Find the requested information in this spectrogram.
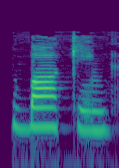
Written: bocking

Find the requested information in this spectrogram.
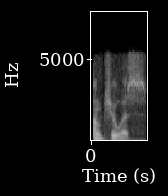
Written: unctuous

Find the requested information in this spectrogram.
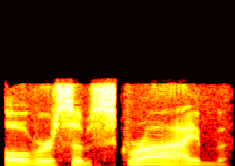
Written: oversubscribe

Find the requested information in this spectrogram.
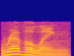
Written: revelling

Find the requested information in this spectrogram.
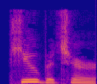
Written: cubature

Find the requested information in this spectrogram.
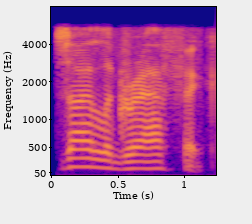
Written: xylographic

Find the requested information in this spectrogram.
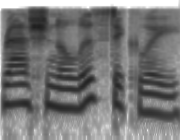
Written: rationalistically

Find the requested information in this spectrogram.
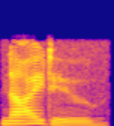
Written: Naidu

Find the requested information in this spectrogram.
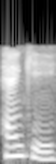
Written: hankie

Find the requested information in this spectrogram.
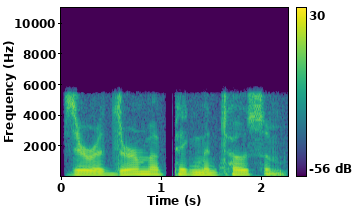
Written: xeroderma pigmentosum

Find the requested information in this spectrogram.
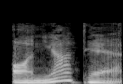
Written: onate

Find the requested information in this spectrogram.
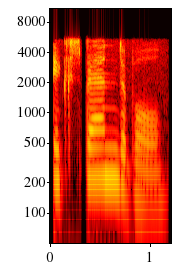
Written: expendable

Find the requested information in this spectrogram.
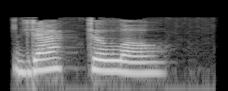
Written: dactylo

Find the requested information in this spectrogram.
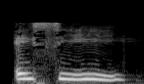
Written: aceae

